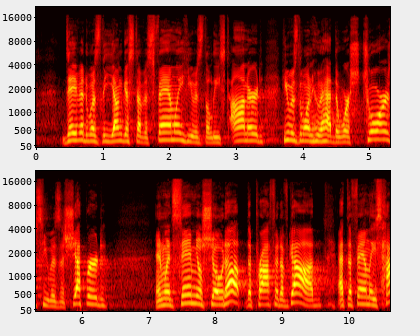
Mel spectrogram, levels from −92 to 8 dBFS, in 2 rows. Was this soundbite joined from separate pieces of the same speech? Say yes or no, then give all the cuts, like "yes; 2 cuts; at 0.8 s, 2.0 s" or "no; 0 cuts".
no; 0 cuts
